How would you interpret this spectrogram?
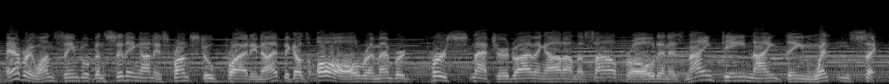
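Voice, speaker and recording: An actor playing a wry, deadpan private detective in a 1940s-style radio drama. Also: male voice, on the high side, a little fast, hardly any pauses, lightly acted. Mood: wry narration. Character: wry hard-boiled male private detective. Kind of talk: 1940s radio drama acting, first-person narration. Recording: muffled old radio recording with music.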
